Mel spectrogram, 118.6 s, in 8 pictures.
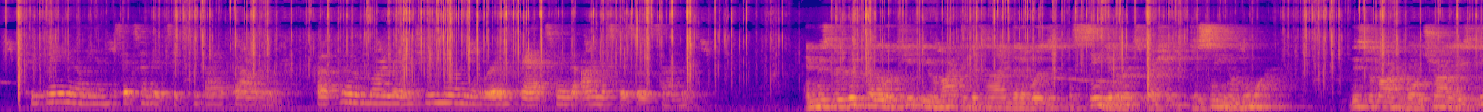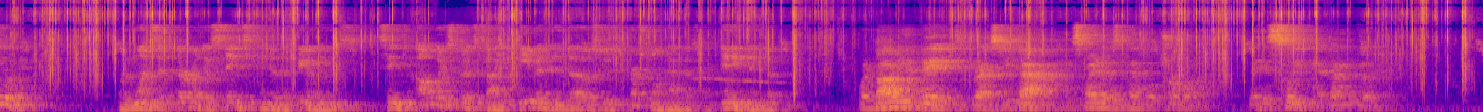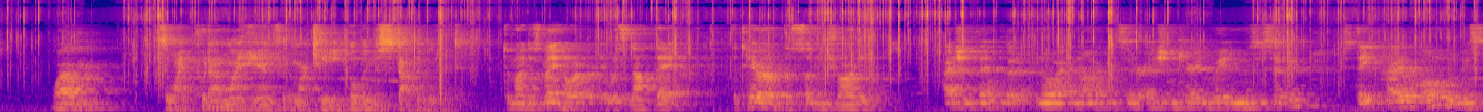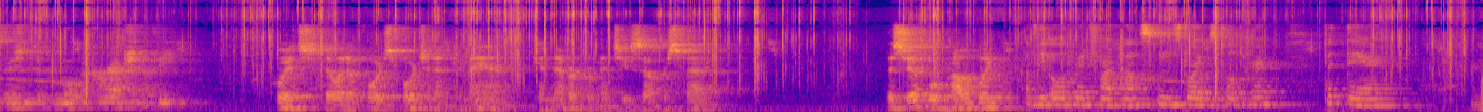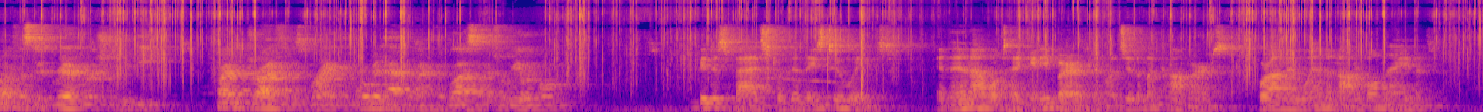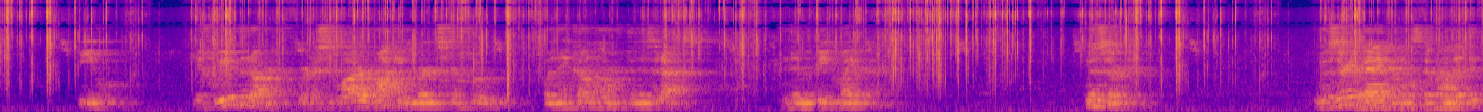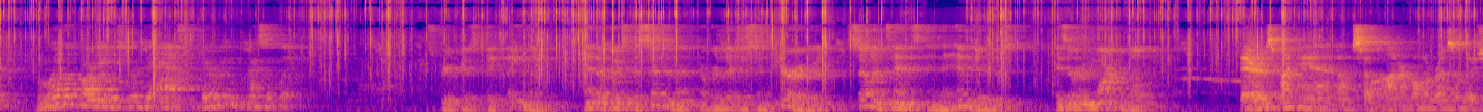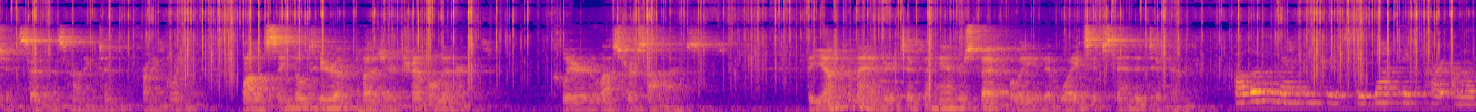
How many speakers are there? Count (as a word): eight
